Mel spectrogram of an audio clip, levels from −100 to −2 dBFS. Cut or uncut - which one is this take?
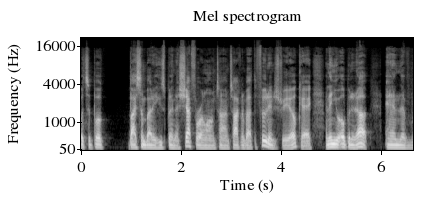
cut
